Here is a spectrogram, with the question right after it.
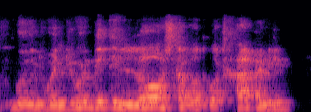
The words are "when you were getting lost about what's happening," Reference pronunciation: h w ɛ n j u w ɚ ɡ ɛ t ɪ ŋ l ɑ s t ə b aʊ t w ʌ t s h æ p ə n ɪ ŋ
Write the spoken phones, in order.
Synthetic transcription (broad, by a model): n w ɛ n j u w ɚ ɡ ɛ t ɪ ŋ l ɑ s t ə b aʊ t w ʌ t h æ p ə n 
